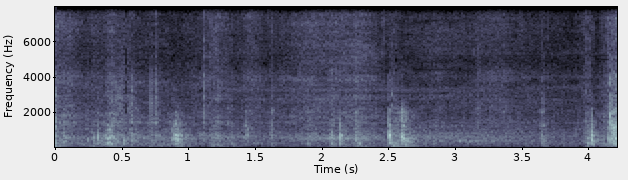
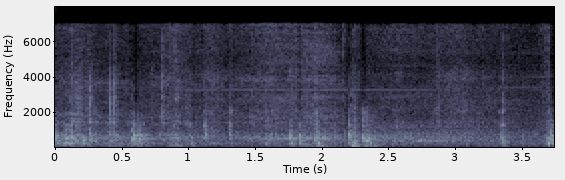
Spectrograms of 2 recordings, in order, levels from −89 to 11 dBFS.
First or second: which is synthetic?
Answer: first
